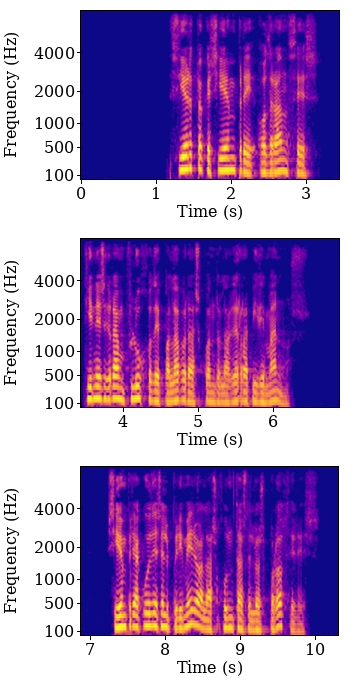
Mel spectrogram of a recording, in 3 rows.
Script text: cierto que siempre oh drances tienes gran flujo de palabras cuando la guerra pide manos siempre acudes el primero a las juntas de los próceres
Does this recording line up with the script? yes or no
yes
